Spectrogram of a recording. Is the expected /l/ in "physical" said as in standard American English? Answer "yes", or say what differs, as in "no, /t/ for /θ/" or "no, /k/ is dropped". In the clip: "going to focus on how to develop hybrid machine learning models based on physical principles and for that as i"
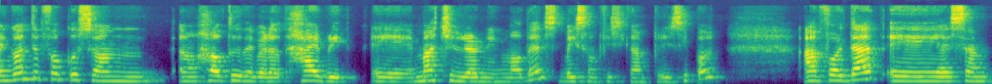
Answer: no, /n/ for /l/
